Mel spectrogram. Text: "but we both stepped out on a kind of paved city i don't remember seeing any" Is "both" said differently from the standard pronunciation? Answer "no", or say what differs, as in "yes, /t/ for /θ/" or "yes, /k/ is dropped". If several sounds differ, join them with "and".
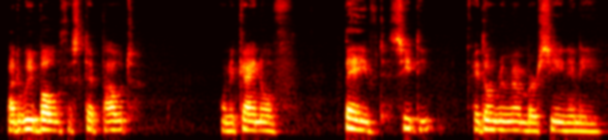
no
